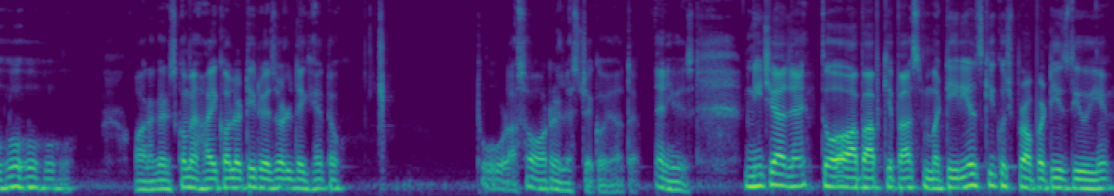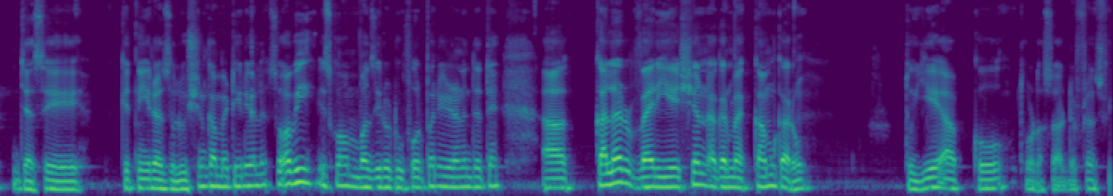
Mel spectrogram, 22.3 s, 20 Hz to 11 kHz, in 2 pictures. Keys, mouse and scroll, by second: 2.2 click, 5.3 click, 6.7-9.1 scroll down 1, 10.0-14.3 drag, 17.4-21.7 drag, 21.7-22.2 drag.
